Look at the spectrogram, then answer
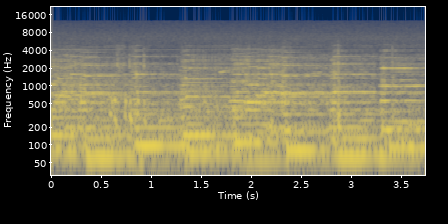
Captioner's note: chuckles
